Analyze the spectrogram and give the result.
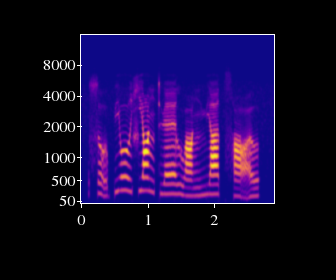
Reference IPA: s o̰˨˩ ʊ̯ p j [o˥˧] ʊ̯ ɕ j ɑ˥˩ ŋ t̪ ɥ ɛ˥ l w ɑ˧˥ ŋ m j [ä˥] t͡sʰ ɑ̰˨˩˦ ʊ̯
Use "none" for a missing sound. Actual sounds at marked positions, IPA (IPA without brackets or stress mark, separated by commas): o˥˧, ä˥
